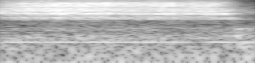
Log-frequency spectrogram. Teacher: you can feel your tongue in the middle of your tongue raising up to the roof of your mouth and kind of making that airway constricted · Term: middle of our tongue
